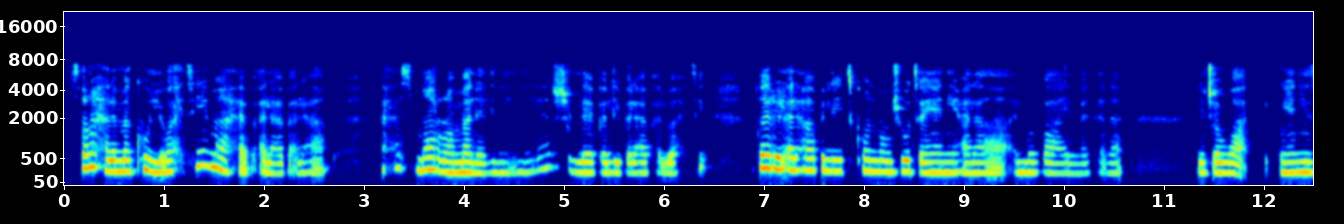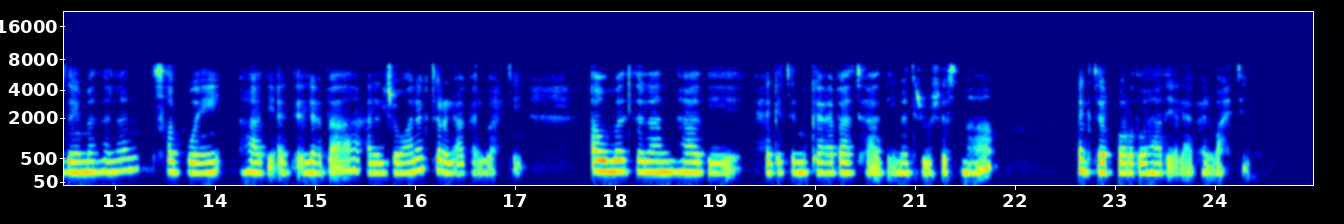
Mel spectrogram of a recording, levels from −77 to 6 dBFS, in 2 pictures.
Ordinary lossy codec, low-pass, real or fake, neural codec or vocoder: Opus, 64 kbps; 7.2 kHz; fake; codec, 16 kHz, 16 kbps, FreqCodec, smaller model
